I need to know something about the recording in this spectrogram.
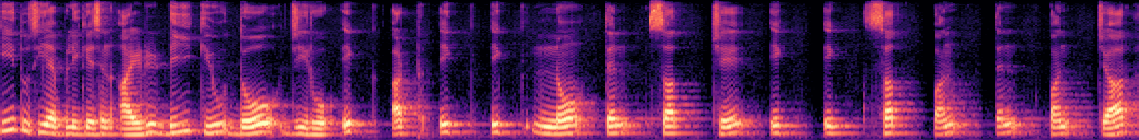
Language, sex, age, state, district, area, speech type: Punjabi, male, 18-30, Punjab, Sangrur, urban, read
